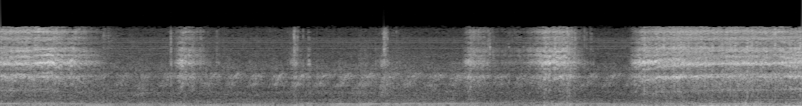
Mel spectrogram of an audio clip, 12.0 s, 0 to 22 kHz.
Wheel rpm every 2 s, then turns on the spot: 100, 10, 10, 10, 20, 150.
none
